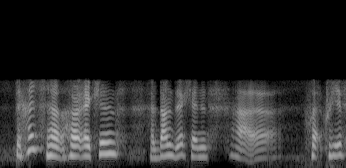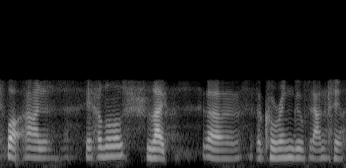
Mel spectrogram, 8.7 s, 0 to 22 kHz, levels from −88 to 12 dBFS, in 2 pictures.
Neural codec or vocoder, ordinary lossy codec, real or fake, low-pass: codec, 16 kHz in and 24 kHz out, 0.4 kbps, LongCat-Audio-Codec, four codebook decoder; none; fake; 3.6 kHz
